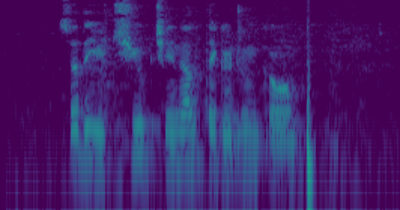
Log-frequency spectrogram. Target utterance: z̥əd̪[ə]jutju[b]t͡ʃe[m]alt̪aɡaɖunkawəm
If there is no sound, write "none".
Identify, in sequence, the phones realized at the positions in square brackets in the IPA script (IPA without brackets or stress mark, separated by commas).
ə, b, n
